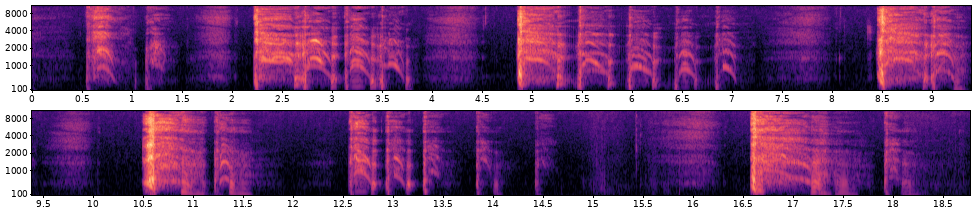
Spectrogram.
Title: Dry Autumn Cough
